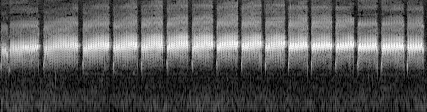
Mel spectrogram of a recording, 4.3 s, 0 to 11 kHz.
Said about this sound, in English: That's the song of one of the rarest birds on Earth, the spoon-billed sandpiper. I recorded it in the far northeast of Russia, where as few as 100 remaining pairs of this mysterious little sandpiper with a remarkable spoon-shaped beak go to breed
